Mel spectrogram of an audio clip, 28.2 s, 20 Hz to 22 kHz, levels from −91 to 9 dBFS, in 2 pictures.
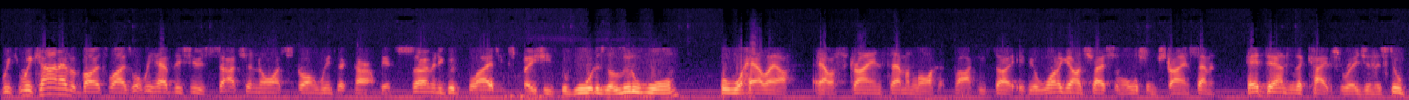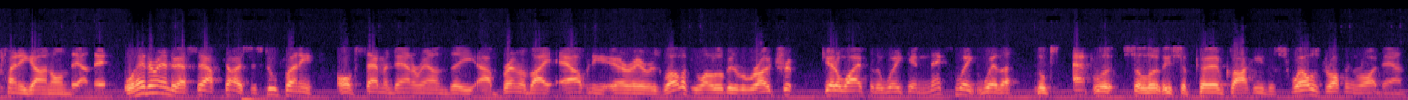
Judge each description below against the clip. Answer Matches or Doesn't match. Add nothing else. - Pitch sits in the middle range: Doesn't match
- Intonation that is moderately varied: Matches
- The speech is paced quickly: Matches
